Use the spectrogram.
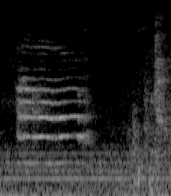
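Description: A cat meows once in a closet in Phoenix Wright: Trials and Tribulations, a clear, drawn-out cry over steady low background hum, followed by faint rustling.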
